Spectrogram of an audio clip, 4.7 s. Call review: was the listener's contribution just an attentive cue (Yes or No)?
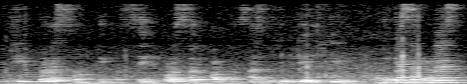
Yes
